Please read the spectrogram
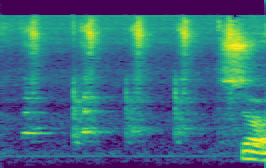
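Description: Pool balls knocking together on the table: about four light clacks, each with a brief ring, spaced under half a second apart.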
